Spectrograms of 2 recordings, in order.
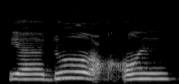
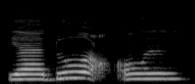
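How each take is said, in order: No difference in how they are said.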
